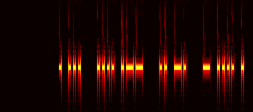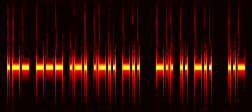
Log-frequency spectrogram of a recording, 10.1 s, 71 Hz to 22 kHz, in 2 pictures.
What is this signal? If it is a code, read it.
Morse code, heard as a keyed tone, about 25 wpm, 700 Hz. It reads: ES HW IN THE WORLD DID U
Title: Sentences from Top 200 Words and Abbreviations 25wpm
